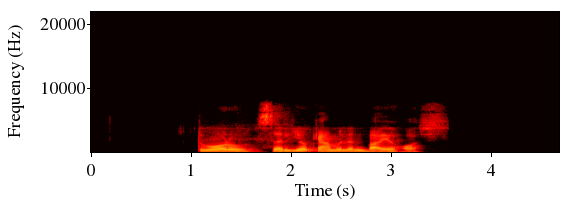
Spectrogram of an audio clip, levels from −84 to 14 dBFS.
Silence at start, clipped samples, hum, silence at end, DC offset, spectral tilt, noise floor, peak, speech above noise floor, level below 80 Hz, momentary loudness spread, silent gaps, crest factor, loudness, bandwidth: 1.1 s; under 0.1%; none; 1.15 s; under 0.1%; -5.5 dB/octave; -86 dBFS; -8 dBFS; 59 dB; -72 dBFS; 12 LU; none; 20 dB; -27 LUFS; 8.2 kHz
